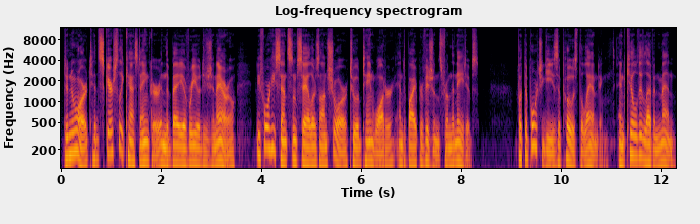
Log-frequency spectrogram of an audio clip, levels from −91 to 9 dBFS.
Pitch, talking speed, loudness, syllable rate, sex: 120 Hz, 185 wpm, -18 LUFS, 5.7 syllables/s, male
